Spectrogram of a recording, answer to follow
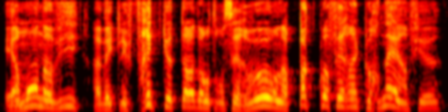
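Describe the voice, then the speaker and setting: A man's voice: high-pitched, expressive, a little fast, darkish tone, voice pushed up. A man putting on an exaggerated Belgian accent to play a crude, jokey Belgian man. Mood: mocking.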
